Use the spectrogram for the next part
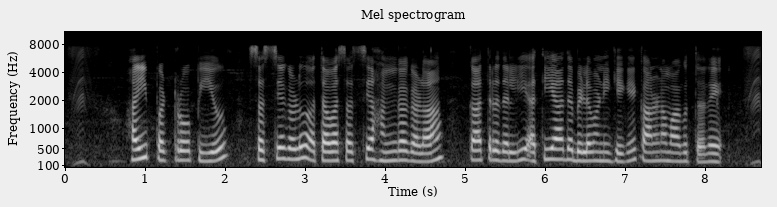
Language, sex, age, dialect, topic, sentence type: Kannada, female, 41-45, Mysore Kannada, agriculture, statement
